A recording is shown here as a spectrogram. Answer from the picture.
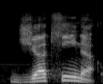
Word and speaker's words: Giacchino: It is pronounced Giacchino. That's from his fucking Twitter. That's how you pronounce his last name.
